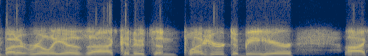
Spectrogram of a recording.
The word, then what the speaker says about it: Knutsen: you know what usually people do get that pronunciation knutson everybody outside of the midwest pronounces it nothing but it really is uh knutson pleasure to be here uh keith uh thank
